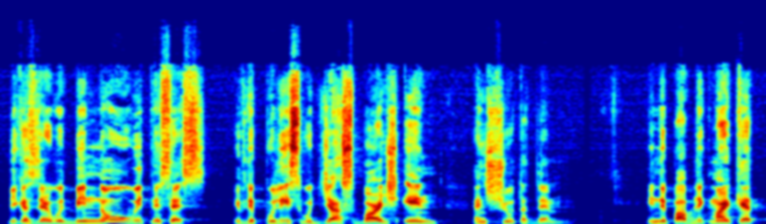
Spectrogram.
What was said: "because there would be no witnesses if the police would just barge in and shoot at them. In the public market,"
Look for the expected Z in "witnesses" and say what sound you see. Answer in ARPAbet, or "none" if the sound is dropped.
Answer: S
